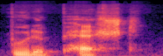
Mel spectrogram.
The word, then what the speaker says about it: Budapest: First and foremost, it's pronounced Budapest.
